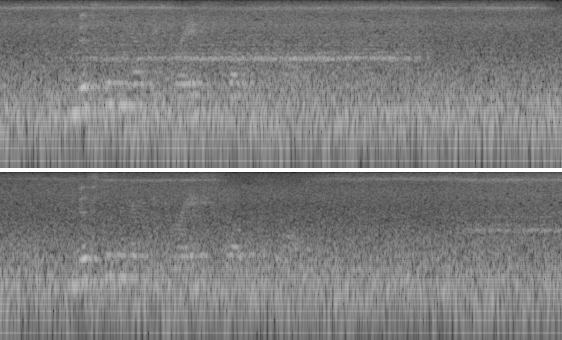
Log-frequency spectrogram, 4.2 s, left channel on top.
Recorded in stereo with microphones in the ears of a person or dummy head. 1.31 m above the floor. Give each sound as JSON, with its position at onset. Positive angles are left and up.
{"t": 0.5, "sound": "a woman speaking", "side_deg": 5, "distance_m": 2.0}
